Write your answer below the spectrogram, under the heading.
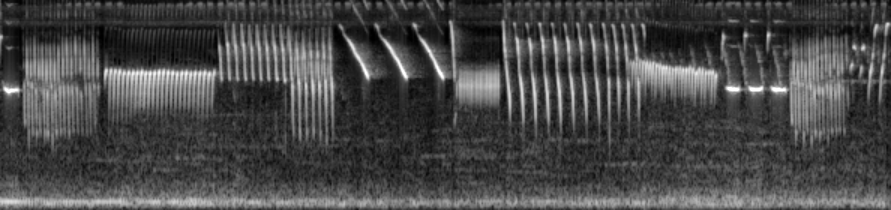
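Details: Canary in a yard pouring out varied song: buzzy rolls, dense rattling trills, steep falling sweeps and a steady trilled hold, with brief short whistles near the end.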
